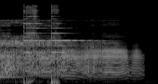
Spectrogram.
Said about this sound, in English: Where's my fart machine?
